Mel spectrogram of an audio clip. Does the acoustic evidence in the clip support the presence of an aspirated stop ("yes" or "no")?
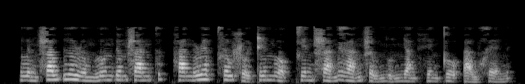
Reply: no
